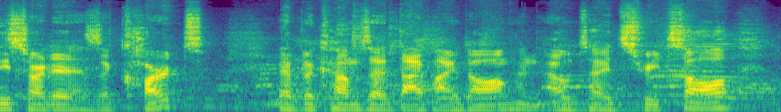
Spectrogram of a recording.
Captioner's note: speaking foreign language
